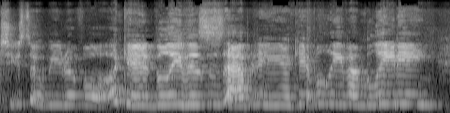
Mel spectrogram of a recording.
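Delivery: high-pitched tearful wail, re-enacted; acted-out crying. Patient at her ultrasound seeing her baby while bleeding, re-enacted crying. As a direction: replay a weepy, overwhelmed outburst, pitched right up. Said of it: "I'm just crying".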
